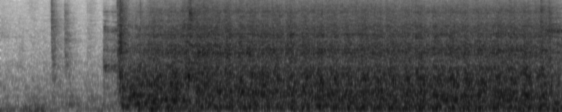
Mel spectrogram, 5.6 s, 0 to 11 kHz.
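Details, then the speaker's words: 1960s Massey Ferguson 165 petrol tractor churns steadily turning over without catching; carburetor bowl not filling fast enough; later fires with carb cleaner sprayed in; cranking, no start from fuel starvation. "And I really don't think it's flowing fast enough, but that's okay."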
